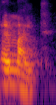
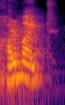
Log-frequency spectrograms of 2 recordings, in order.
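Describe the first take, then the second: First: The name is said with a French pronunciation. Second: The name is said with an English pronunciation. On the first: "but it's actually Ermite" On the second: "because it sounds more English that way"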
